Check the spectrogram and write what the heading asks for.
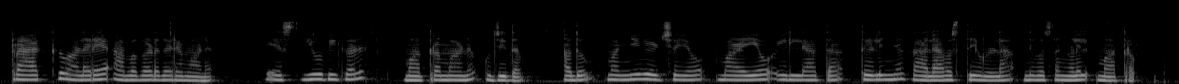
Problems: low volume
